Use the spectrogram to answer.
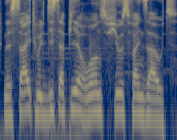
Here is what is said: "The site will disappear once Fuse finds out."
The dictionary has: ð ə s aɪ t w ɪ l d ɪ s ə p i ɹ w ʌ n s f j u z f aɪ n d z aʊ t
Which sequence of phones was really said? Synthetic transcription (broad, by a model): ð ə s aɪ t w ɪ l d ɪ s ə p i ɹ w ʌ n s f j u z f aɪ n d z aʊ t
